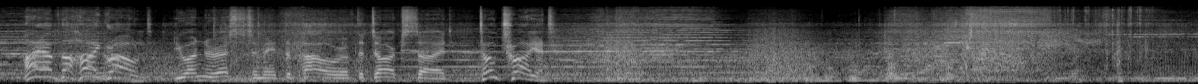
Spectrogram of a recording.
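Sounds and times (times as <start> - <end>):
film music: 0.0 - 11.7.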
